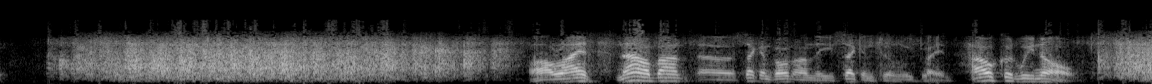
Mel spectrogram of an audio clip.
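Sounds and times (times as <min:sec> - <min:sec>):
studio audience applause: 0:00.5 - 0:06.7, 0:10.9 - 0:11.5
speech: 0:05.6 - 0:11.5.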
